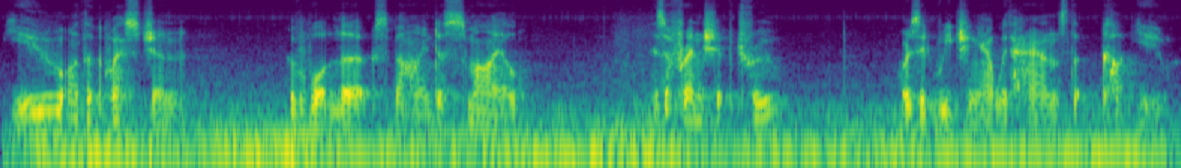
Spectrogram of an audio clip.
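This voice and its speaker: Male actor, grave and knowing horror-drama figure, gravelly low-key menace, measured lines over clear rumbling noise. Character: grave, knowing man with an ominous quiet power. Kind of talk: audio horror drama acting.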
